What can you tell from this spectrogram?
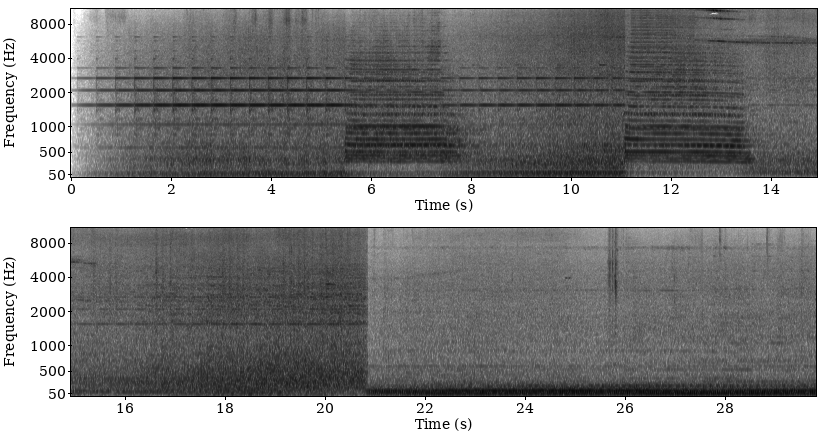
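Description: Diesel freight locomotive horns sounding in long chorded blasts, the last one dropping slightly in pitch as it passes, over the rumble of a moving train. Then freight cars roll by on the rails, and about two-thirds of the way through the deep, steady rumble of diesel locomotives passing takes over.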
